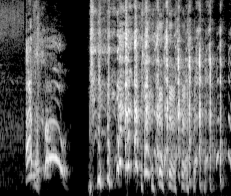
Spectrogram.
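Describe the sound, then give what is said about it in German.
A single loud sneeze bursts out, trails off into a brief silence, and is followed by a stretch of rapid, rhythmic laughter and chatter from several voices. “Gesundheit, wer Dankeschön.”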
